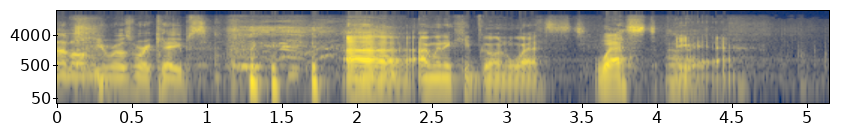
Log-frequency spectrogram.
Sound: group chuckling

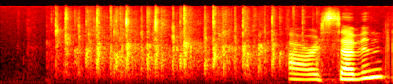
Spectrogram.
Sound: applause

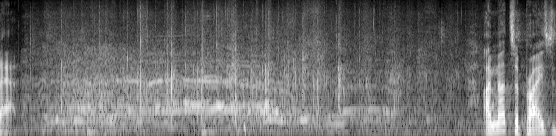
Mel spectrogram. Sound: students cheering

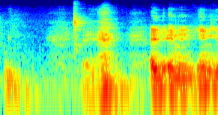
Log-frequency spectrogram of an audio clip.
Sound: laughs

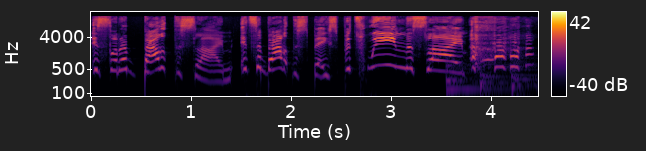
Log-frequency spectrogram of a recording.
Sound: laughs

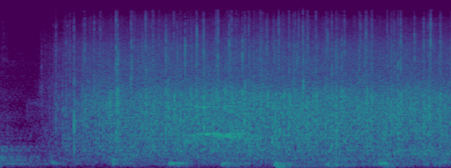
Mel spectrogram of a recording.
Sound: audience applauding

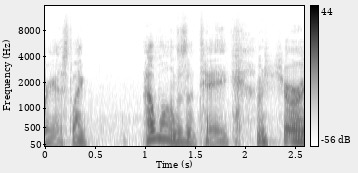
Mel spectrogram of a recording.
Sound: chuckles

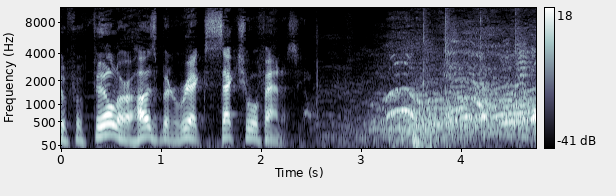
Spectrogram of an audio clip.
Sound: audience gasping

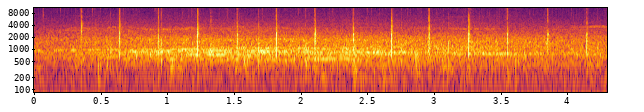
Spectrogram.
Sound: applause and cheering

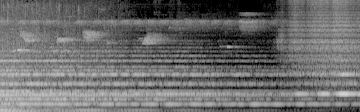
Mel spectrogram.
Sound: birds singing; gentle music

